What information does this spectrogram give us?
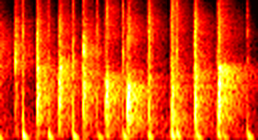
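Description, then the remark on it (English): Quick, steady hand clapping as a round of applause for Star Wars writer Claudia Gray, around a dozen sharp claps in a brisk even rhythm, fairly loud and with no talking over it. “Dude, Claudia Gray, round of applause to Claudia Gray.”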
